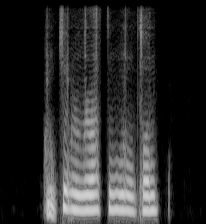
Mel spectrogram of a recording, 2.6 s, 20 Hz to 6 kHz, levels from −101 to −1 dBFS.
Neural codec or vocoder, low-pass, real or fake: codec, 16 kHz, 0.5 kbps, FreqCodec, larger model; 5.4 kHz; fake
